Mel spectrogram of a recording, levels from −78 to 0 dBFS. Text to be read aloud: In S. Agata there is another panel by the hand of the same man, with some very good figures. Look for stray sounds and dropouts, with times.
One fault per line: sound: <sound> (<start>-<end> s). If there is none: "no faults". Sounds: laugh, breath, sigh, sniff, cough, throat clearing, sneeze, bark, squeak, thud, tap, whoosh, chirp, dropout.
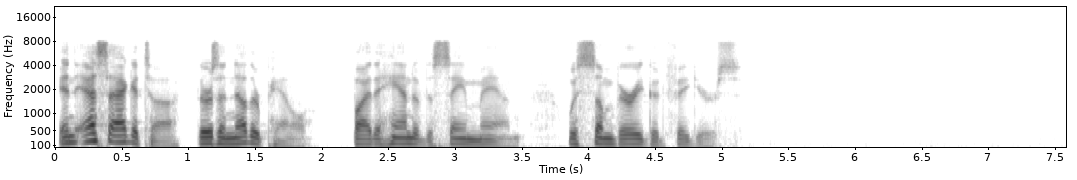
no faults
